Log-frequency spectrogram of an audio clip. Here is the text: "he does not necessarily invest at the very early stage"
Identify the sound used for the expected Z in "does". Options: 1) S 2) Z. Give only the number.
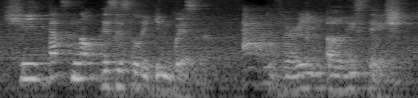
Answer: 1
